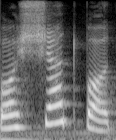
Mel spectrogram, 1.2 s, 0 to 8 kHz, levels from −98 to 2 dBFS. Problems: constant background noise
